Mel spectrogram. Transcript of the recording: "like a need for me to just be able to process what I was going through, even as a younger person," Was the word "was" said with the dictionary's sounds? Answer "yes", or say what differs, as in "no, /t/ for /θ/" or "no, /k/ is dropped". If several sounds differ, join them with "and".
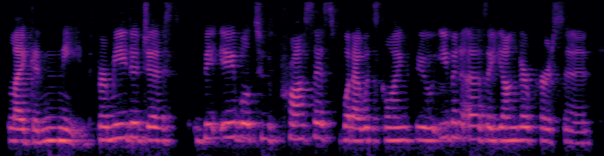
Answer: yes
